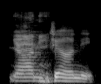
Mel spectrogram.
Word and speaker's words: ज्ञानी: देखो जो ज्ञ है ना ज्ञ साउंड पूरा आना चाहिए। इसका साउंड आना चाहिए। है ना? ज का नहीं आना चाहिए।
